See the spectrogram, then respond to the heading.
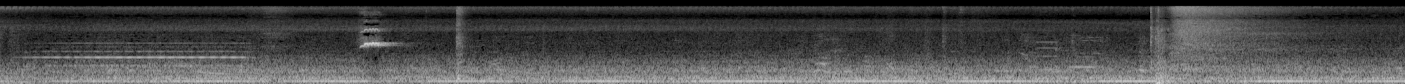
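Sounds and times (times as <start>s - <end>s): electric train low hum: 0.0s - 14.0s
high-pitched tone: 0.2s - 2.7s
sharp high chirp: 3.6s - 4.1s.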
